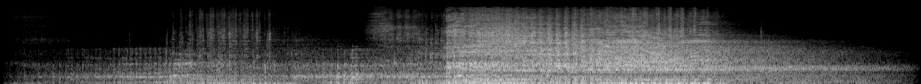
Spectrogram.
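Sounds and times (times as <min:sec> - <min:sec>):
alien queen creature roar: 0:04.0 - 0:07.7.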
